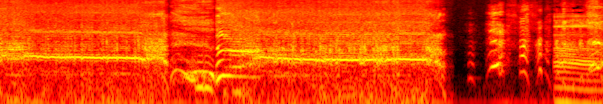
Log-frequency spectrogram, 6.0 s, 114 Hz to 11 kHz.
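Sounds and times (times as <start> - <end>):
man letting out a loud raw primal scream to release feelings: 0.0 - 4.6.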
